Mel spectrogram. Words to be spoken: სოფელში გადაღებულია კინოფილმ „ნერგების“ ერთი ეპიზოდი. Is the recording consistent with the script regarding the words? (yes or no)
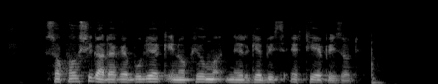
yes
